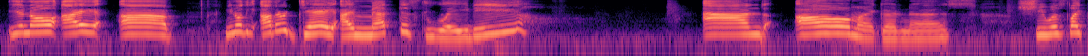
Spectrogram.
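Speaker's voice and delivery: high, loud, slow gushing chatter; hammed-up chatty aunt. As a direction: gossip sweetly like the aunt. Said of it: "She'll be like".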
